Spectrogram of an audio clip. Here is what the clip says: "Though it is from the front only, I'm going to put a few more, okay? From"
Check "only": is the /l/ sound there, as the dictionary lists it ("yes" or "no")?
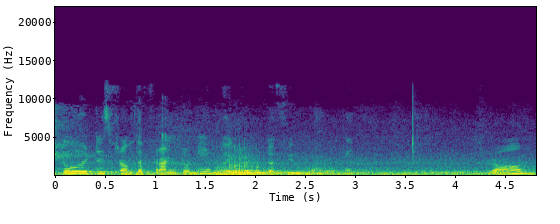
no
